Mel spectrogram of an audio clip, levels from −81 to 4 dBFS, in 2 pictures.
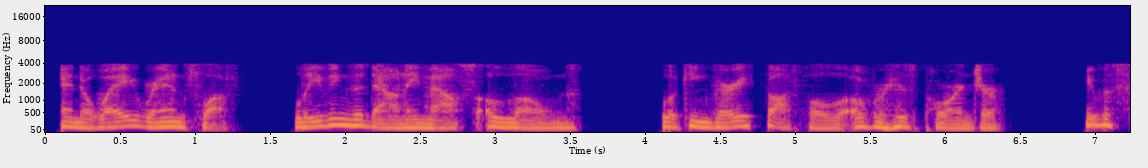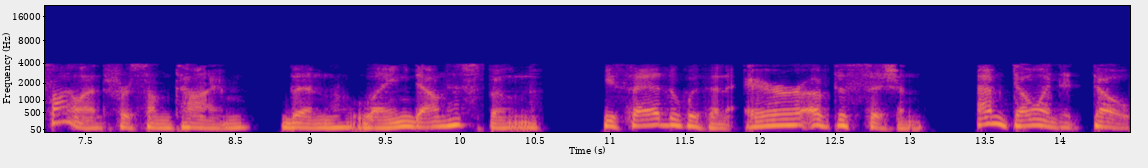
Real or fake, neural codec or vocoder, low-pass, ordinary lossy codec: real; none; 7.2 kHz; AAC, 16 kbps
